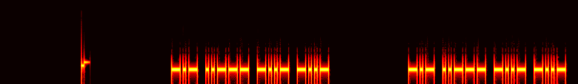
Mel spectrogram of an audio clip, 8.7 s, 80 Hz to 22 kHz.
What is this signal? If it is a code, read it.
Morse code, heard as a keyed tone, about 28 wpm, 700 Hz. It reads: K2XX K2XX
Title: Call Signs Repeated 3x - 28wpm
